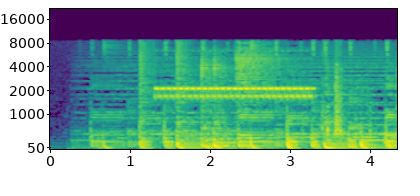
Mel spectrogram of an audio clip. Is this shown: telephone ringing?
yes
